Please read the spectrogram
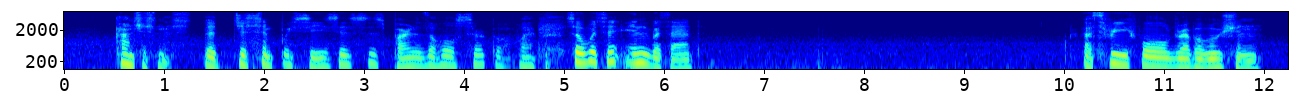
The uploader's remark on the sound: RECORDED at a place I call Muir Lake, the South WALLOWAS, Eagle Cap Wilderness VIII.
